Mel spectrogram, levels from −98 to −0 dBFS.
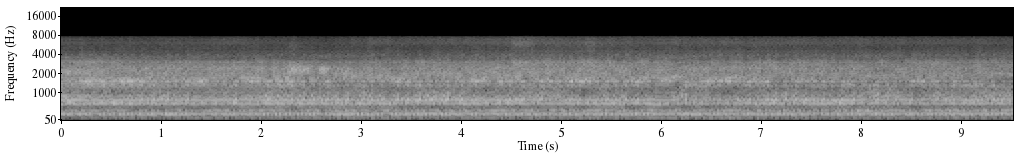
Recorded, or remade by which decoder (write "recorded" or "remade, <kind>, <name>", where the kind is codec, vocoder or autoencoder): remade, codec, ZipCodec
